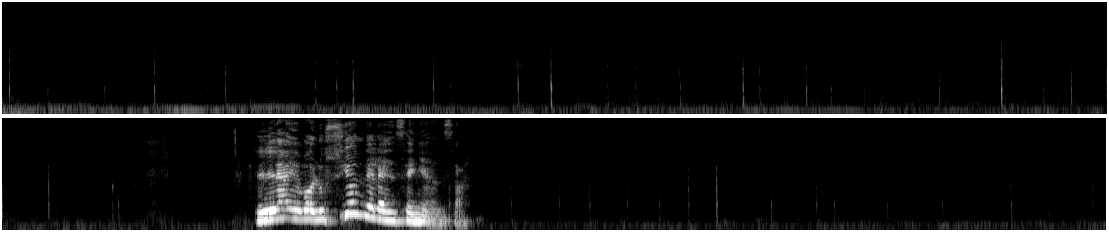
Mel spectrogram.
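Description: A pen taps and scratches faintly on a tablet.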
